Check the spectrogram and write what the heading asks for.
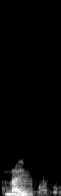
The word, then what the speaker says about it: knife: Roman लिपि के व्याकरण को देखें तो नाइफ यानी चाकू, तो वो कैसे KNIFE ऐसे बनता है स्पेलिंग। तो वहां पर के साइलेंट हो गया है।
